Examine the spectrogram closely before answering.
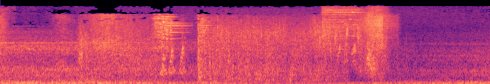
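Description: Game spell effects whoosh and crackle in bursts.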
